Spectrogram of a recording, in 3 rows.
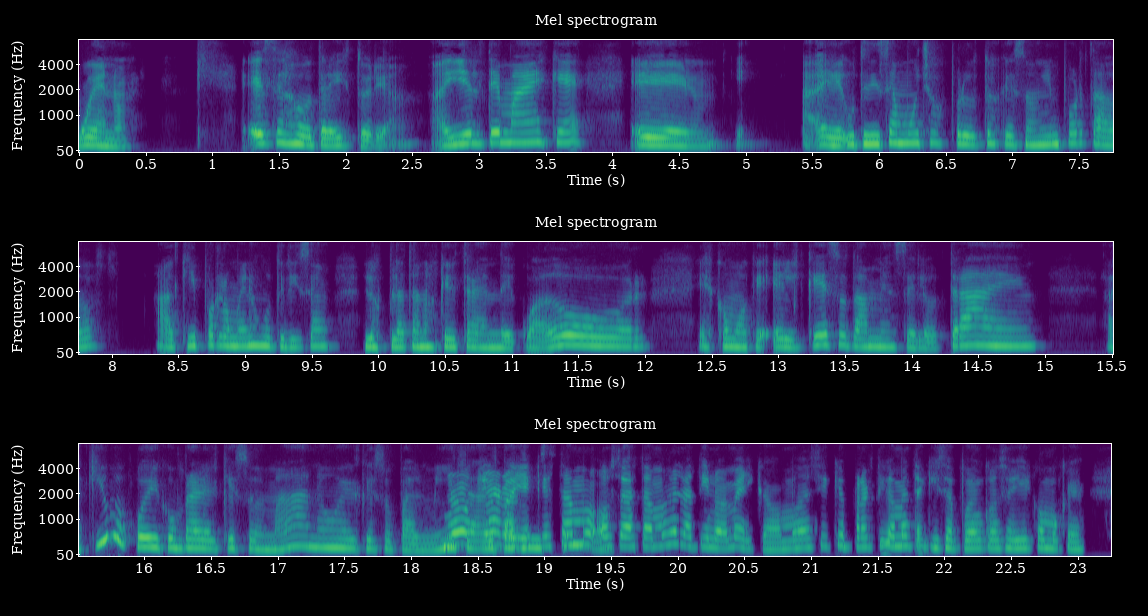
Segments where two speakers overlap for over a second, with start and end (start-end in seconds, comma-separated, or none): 18.2-19.5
